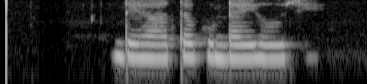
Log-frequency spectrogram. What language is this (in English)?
Odia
